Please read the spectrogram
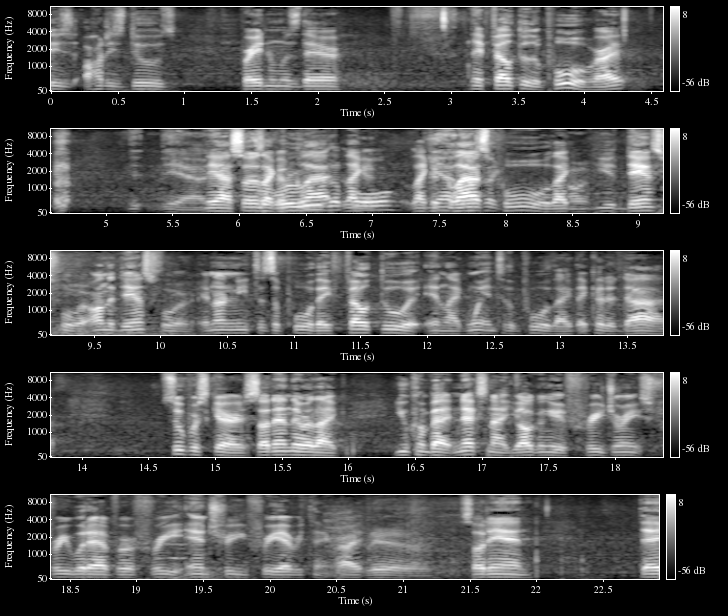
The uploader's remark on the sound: Live from Daq Shack!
